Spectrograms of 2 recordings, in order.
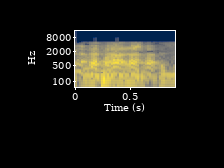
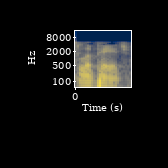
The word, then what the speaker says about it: LaPage: Now I want to say it like LaPage, but it's LaPage.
